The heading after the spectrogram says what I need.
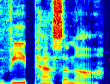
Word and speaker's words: vipassanā: The second practice is called vipassana.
